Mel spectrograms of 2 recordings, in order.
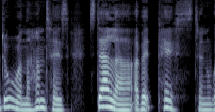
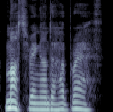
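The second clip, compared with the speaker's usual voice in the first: ordinary delivery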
